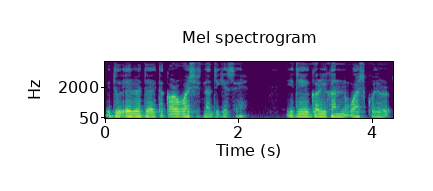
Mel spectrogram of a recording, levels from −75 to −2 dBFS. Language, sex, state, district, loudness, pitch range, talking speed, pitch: Nagamese, male, Nagaland, Kohima, -17 LUFS, 120-135 Hz, 165 wpm, 125 Hz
